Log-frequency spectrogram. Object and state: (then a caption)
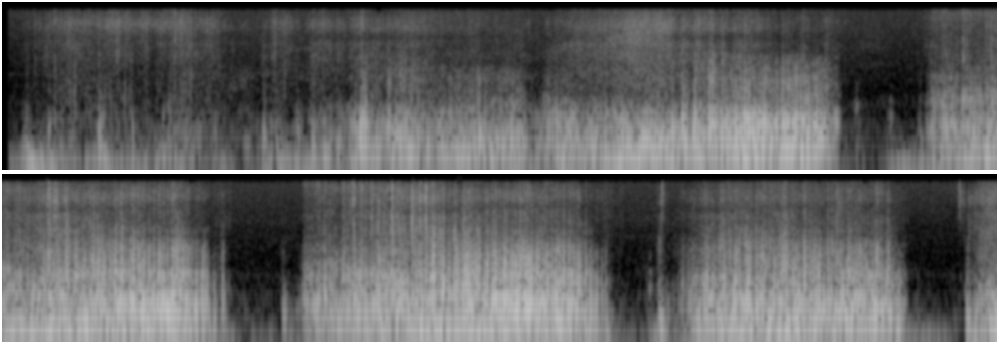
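Metallic woven fabric pillow being scratched. Long nails on both hands scratch fast and aggressively at a large, soft, filled cushion with a silver-gold, textured, burlap-like metallic woven fabric cover. The result is dense, rough, low-heavy scratching in long sustained bursts, separated by brief near-silent pauses.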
